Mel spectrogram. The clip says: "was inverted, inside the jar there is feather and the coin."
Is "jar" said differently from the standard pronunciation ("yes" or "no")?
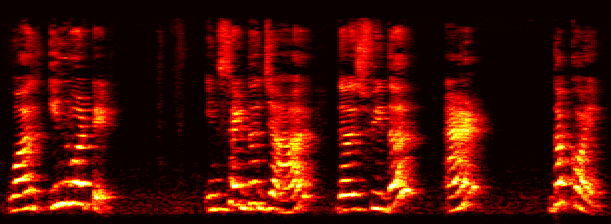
no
